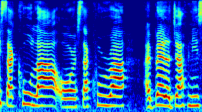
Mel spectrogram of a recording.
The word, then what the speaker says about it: sakura: que you are a so most of my American student would pronounce it is yes but when in fact it's more like sekula it's kind of an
